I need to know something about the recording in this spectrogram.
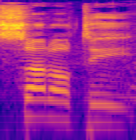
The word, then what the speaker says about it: subtlety: Because subtlety has a silent B in it, and we don't like the way that's spelled.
